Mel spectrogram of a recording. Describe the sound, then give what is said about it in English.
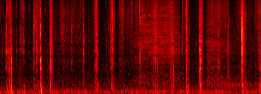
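A playing card is pulled from a deck amid quiet handling of the cards: many soft, sharp papery flicks and snaps at irregular intervals, with no voices. “I'm going to pull one more card.”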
